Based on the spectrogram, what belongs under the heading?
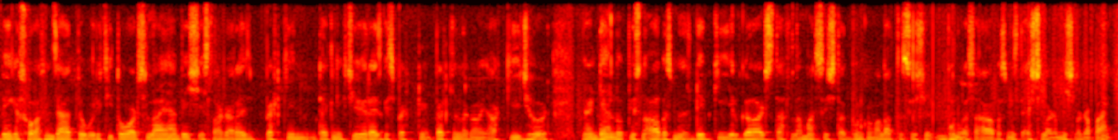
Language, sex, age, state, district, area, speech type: Kashmiri, male, 18-30, Jammu and Kashmir, Kupwara, urban, spontaneous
